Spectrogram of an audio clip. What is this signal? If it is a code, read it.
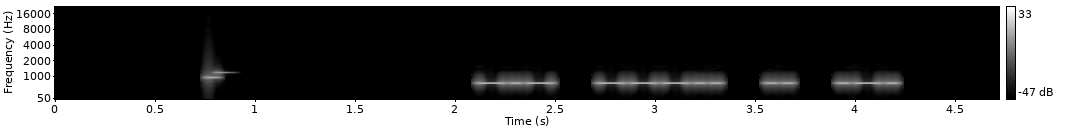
Morse code, heard as a keyed tone, about 32 wpm, spaced as for 22 wpm, 700 Hz. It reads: K8IR
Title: USA Call Signs - 4 Characters - 2x Character Spacing - 30wpm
